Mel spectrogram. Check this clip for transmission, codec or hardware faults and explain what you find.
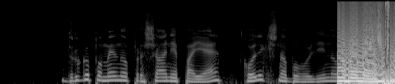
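One fault is present, at the very end of the speech. From 3.38 s to 3.95 s, signed and unsigned samples are mixed up. The top bit of each 16-bit sample is likely being read wrongly. Every zero crossing then jumps across the full range. The result is loud, harsh distortion. Quiet moments blare as loudly as the rest.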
